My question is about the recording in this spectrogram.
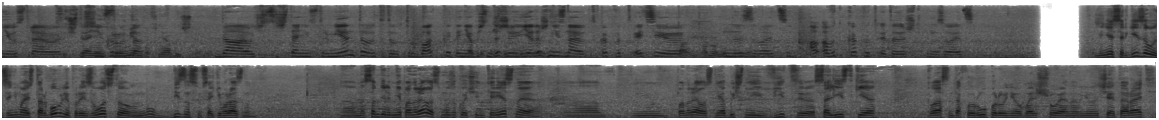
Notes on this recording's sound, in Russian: Поэтому тоже посетили рынки, записали этих людей и эту музыку.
